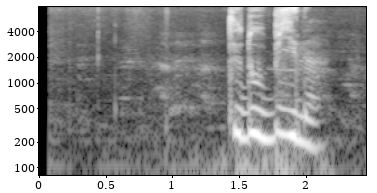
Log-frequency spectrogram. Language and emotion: Russian, angry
